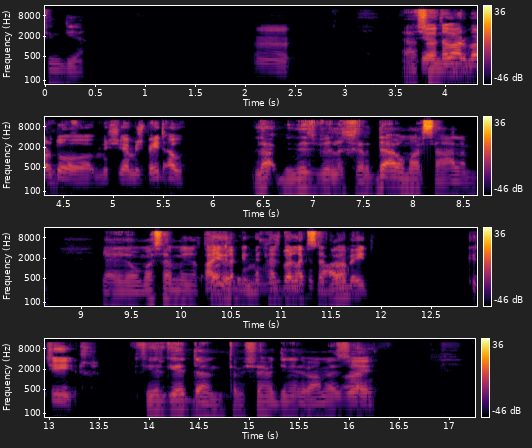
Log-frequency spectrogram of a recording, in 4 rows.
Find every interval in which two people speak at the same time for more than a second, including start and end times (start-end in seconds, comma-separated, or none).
10.2-11.8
